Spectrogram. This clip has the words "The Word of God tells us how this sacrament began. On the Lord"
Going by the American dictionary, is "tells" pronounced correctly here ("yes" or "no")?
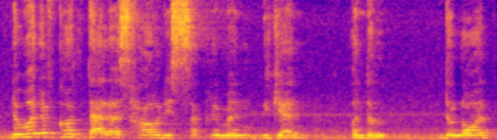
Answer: no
